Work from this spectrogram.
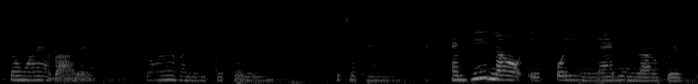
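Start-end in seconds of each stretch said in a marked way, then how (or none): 0.1-3.8 soft, hushed reassurance, fading to a whisper; calm him down gently, almost whispering; soft soothing. Retold or imitated. Lover soothing a nervous friend, soft and hushed.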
